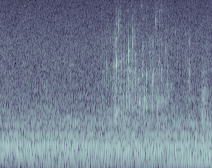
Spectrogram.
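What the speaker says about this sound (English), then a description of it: "That easily poured into the funnel." Water poured from a glass into the funnel of a plastic popsicle mold, a soft, steady trickle close by and fairly quiet.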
